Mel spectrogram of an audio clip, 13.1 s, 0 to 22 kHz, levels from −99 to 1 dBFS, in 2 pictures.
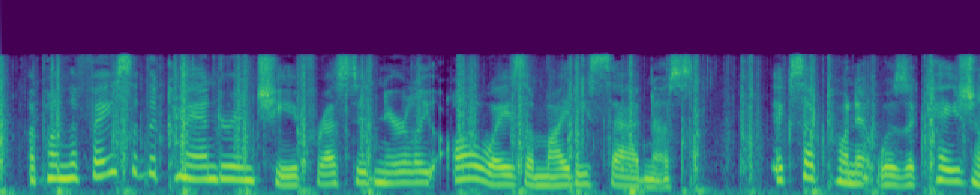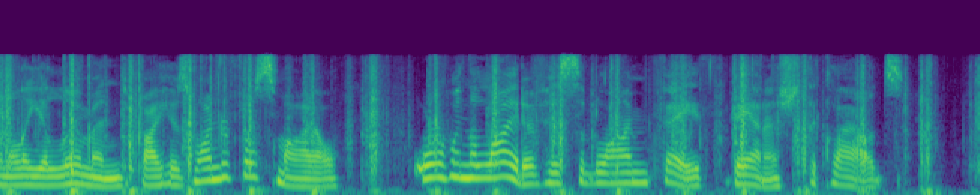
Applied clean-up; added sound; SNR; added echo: none; Run; 11 dB; none.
